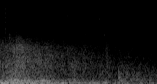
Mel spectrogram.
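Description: Explosions from the war game Graviteam Tactics: Mius Front, a dense rumbling boom that fills the low end and slowly fades over a second and a half, with no voices over it.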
